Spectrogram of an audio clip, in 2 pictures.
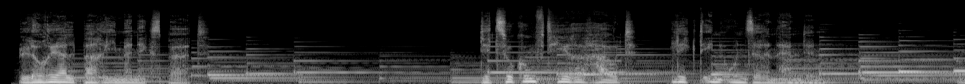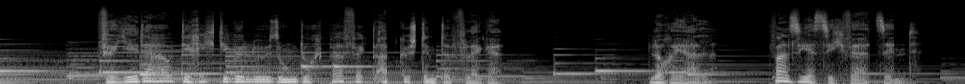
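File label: German; Loreal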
